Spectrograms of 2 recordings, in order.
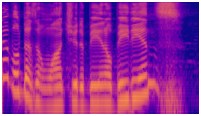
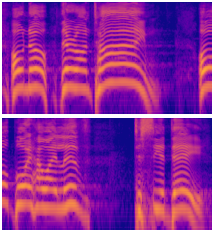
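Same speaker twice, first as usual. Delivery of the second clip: louder, higher rousing preacher voice building to a peak; preaching at full force; 4 semitones higher, 7 dB louder than usual. Acted. Pastor firing up the congregation, loud rousing preaching. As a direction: whip the church up, climbing with each line.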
